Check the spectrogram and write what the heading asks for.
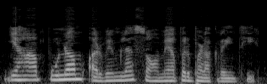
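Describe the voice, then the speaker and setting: A woman narrating a cartoon family story in an expressive storytelling manner. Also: lowish voice, moderate pace.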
